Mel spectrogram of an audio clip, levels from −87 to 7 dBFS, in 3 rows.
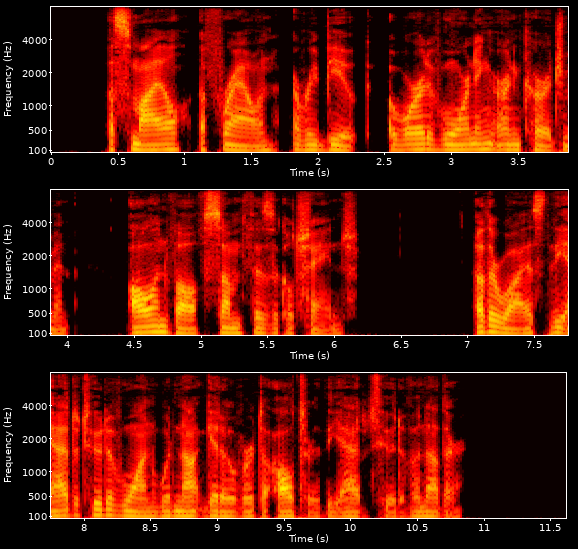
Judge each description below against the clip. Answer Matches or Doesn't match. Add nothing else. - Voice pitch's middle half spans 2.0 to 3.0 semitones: Matches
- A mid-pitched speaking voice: Doesn't match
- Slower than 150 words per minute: Doesn't match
